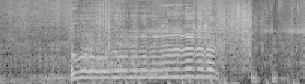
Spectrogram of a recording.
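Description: A man cries out in a long, drawn-out wail.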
